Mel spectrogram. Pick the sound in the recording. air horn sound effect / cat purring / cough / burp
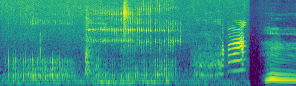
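cat purring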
